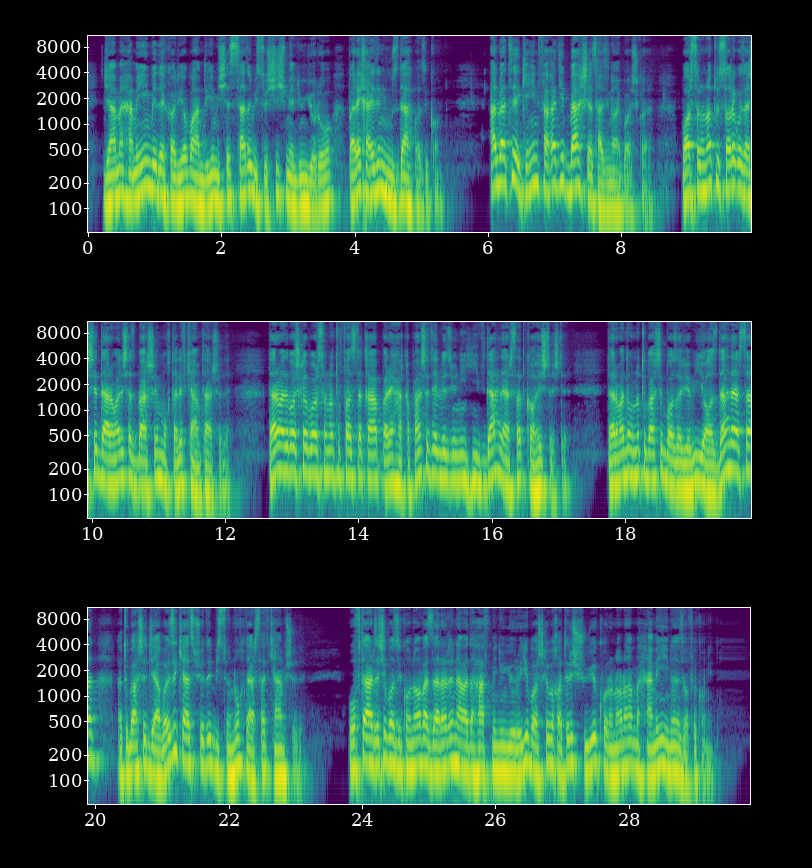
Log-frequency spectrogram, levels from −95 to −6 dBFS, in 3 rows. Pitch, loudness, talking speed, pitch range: 135 Hz, -19 LUFS, 175 wpm, 120-155 Hz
